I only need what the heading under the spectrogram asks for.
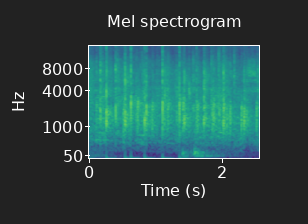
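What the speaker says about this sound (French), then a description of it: "Je vous demande d'applaudir M." An audience applauds for M. Victor at an event, with a dense patter of clapping mixed with crowd noise and talk throughout.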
